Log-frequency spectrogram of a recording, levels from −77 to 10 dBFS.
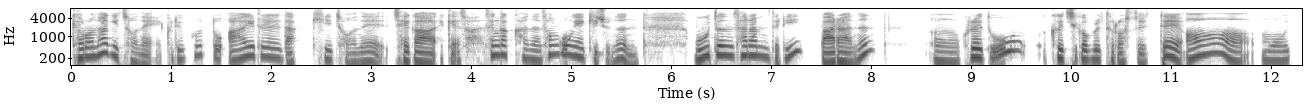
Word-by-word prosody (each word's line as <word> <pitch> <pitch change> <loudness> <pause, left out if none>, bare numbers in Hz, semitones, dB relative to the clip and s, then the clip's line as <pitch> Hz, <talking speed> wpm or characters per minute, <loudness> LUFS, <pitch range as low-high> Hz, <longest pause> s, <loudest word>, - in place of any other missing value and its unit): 결혼하기 230 +6 +2
전에 135 - -6
그리고 200 +6 -7
또 - - -3
아이를 215 +2 0
낳기 170 +5 -5
전에 150 0 -5
제가 155 -3 +3
이렇게 - - -3
서 - - -7
생각하는 250 -9 -1
성공의 260 -3 +1
기준은 155 -4 -1 0.5
모든 240 +5 +3
사람들이 245 +3 0 0.2
말하는 155 - +3 0.6
어 160 -2 -4
그래도 325 - +3 0.2
그 195 - +3
직업을 180 -1 +2
들었을 145 -4 -4
때 210 -7 +6
"아 240 - +2 0.2
뭐" 165 0 -4
195 Hz, 275 characters per minute, -26 LUFS, 160-245 Hz, 0.6 s, 때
